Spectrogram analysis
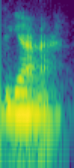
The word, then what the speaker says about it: Diana: the time you guys so my name is spelled like diana but i'm hispanic and so it's pronounced diana so my whole life i've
